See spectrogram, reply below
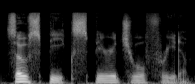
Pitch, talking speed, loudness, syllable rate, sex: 90 Hz, 125 wpm, -20 LUFS, 3.8 syllables/s, male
